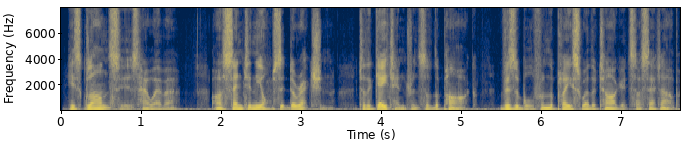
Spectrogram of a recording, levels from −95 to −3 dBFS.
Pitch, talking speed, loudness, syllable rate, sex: 100 Hz, 195 wpm, -22 LUFS, 6.4 syllables/s, male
